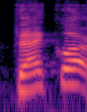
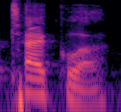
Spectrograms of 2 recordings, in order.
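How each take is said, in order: First: The name begins with a th sound. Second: The name begins with a plain t sound. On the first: The speaker calls it wrong. "Thekla or Tekla?" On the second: The speaker calls it right. "like tech and then la. H is silent"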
